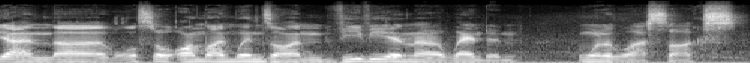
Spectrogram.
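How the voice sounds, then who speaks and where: A man in a Canadian accent, medium in pitch with monotone, flat intonation, amid audible room echo. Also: moderate pace. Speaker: competitive gamer, channel owner. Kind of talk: casual chat.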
